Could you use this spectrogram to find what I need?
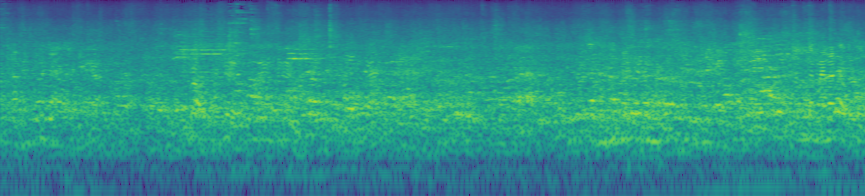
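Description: A crowd of men and women chatter nearby.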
